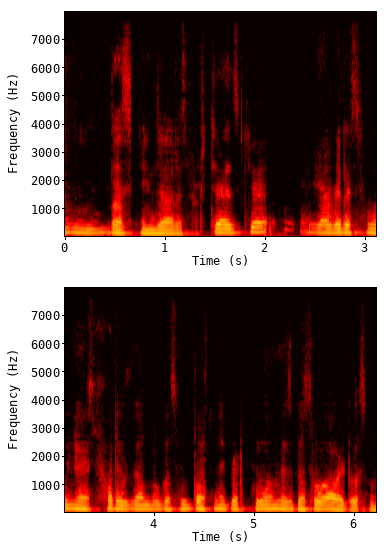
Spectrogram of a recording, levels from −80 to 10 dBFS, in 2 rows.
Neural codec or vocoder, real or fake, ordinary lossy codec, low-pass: codec, 16 kHz, 2 kbps, FreqCodec, smaller model; fake; none; none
